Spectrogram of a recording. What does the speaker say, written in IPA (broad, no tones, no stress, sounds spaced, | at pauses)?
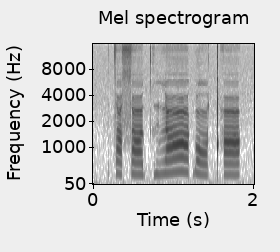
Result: tˤ ʌ sˤ əː kʼ ɨ l ɑː ɠ ɒː ǃʰ ɑ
